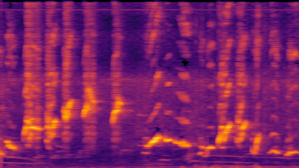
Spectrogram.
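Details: White-rumped shama song played to make young and adult contest males sing: high chattering bursts followed by a bright rising whistle and a tumbling series of varied slurred notes.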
